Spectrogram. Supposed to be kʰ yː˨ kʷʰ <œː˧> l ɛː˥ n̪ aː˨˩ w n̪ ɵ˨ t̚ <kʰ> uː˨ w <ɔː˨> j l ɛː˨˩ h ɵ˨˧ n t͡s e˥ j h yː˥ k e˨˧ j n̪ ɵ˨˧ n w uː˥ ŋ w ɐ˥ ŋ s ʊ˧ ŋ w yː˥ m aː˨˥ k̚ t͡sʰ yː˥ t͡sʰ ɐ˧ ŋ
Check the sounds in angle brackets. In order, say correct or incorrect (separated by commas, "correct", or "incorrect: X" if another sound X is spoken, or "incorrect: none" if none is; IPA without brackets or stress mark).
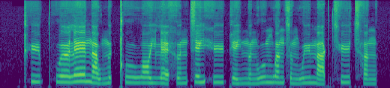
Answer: correct, correct, correct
